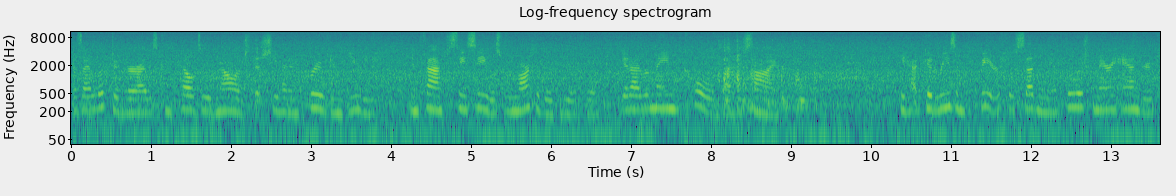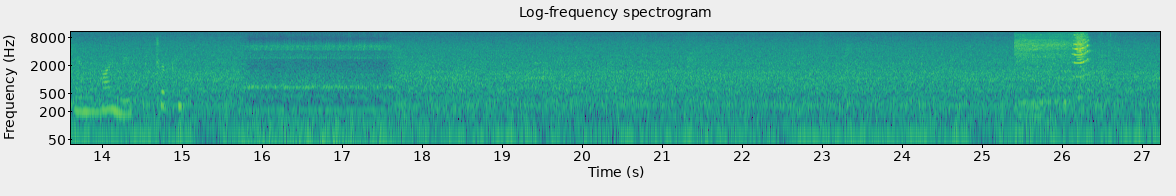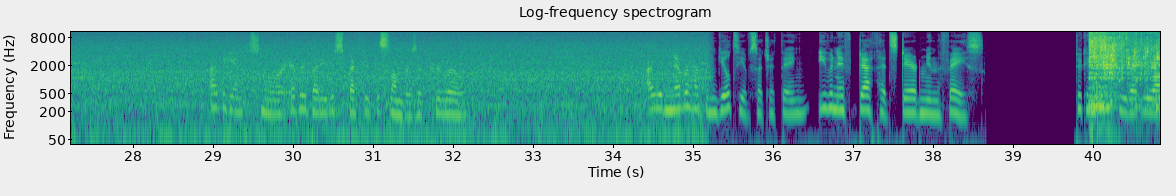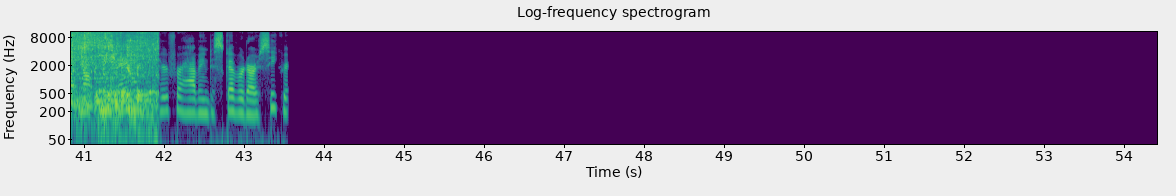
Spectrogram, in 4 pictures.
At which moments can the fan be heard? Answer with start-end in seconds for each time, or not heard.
0.0-35.3.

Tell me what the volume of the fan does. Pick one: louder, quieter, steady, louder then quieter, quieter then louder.
steady.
